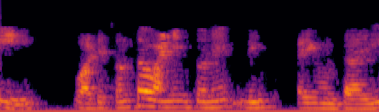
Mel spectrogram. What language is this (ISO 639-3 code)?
tel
